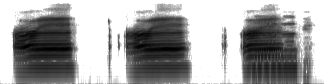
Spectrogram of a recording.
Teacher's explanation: Ain itu di atas, di tengah tenggorokan. Jadi ini tenggorokan ya, tenggorokan kita.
